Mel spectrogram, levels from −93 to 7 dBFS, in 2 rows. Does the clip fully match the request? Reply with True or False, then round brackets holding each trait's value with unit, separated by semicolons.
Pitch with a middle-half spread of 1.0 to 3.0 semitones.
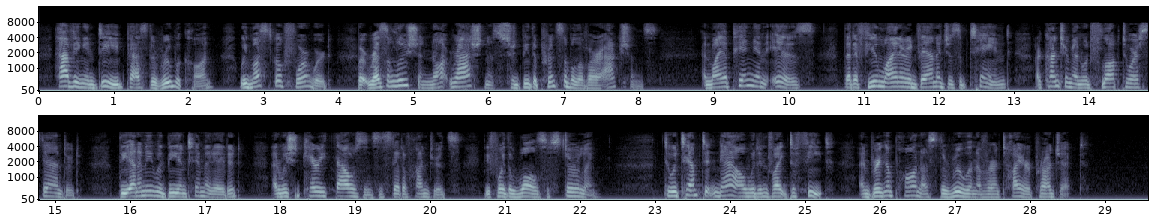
False (4.3 semitones)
